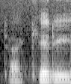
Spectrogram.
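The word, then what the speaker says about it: Takiri: This portrait of Te Tore Takeri, and I'll just spell it for you, Te Tore, T-I-T-O-R-E, and Takeri,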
